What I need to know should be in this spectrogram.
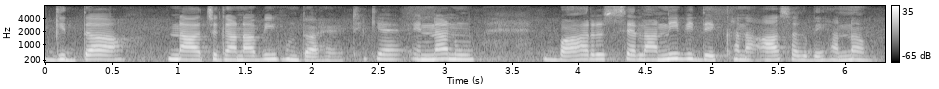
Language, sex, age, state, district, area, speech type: Punjabi, female, 18-30, Punjab, Mansa, rural, spontaneous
